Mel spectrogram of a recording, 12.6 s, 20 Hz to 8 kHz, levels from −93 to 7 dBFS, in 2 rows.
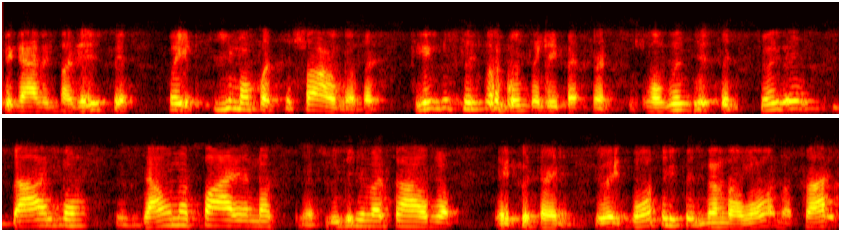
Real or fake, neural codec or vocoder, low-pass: fake; codec, 24 kHz, 1 kbps, SNAC; 7.2 kHz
